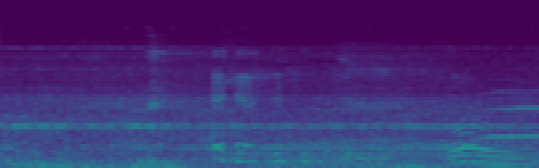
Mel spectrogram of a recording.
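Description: Wind rushing over the microphone of a camera mounted on a SlingShot reverse-bungee ride capsule hanging high in the air, a steady low rush with a faint steady whine under it. A brief vocal sound from a rider near the end.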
